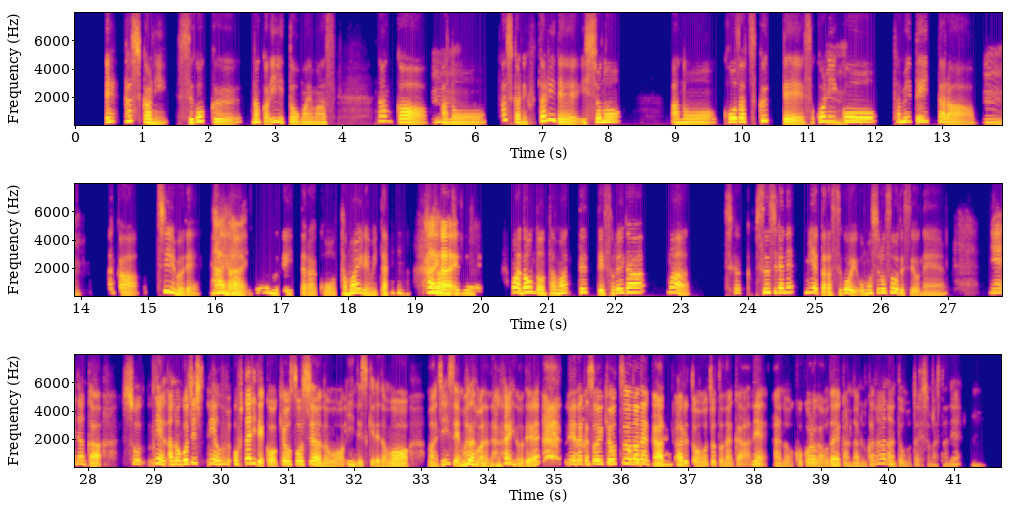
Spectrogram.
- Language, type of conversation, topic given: Japanese, advice, 将来のためのまとまった貯金目標が立てられない
- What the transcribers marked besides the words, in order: laughing while speaking: "みたいな感じで"; laughing while speaking: "はい はい"; other background noise; giggle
